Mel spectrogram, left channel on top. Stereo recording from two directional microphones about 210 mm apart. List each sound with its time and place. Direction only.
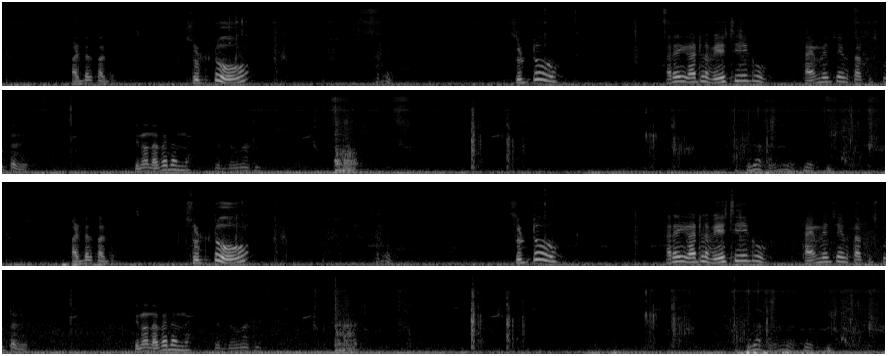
0.7 s speech: 40° right (ahead or behind)
3.2 s vehicle: 20° left (ahead or behind)
5.1 s speech: 35° right (ahead or behind)
6.6 s speech: 35° right (ahead or behind)
10.2 s speech: 40° right (ahead or behind)
13.5 s a sound: 30° right (ahead or behind)
15.2 s a sound: 30° right (ahead or behind)
16.1 s a sound: 20° right (ahead or behind)
17.5 s boat: 30° left (ahead or behind)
